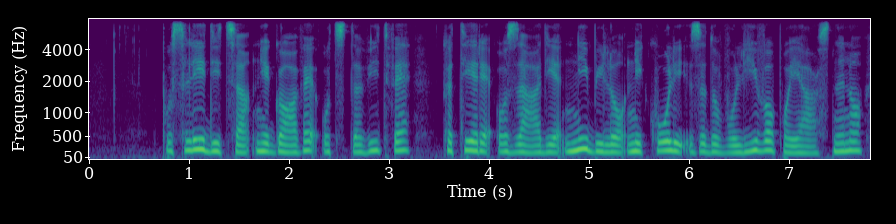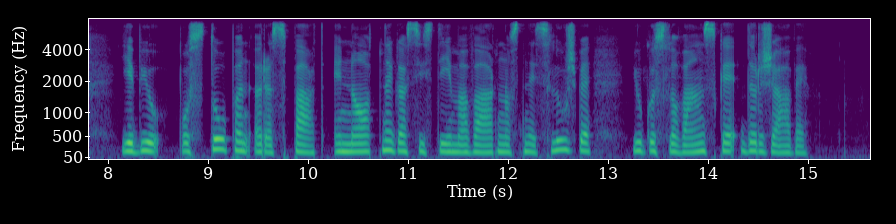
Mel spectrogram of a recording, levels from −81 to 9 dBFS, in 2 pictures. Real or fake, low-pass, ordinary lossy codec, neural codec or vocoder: real; 7.2 kHz; none; none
